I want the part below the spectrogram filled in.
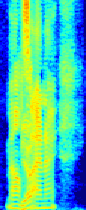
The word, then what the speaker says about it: Mount Sinai: But then even thinking back over us not being the people who walk up the mountain, who walk up Mount Sinai, and did I say that right? Mount Sinai? Yeah, who walk up and approach God.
